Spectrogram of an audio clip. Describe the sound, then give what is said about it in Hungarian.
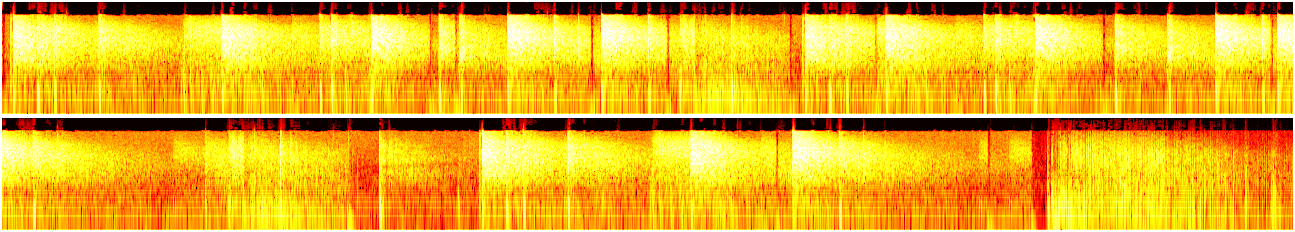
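A rapid series of explosions as a demolition patrol blows up obstacles at enemy positions, sharp booming blasts going off one after another with hardly a pause, loud, on a muffled, old-sounding recording with no voices. “Egy robbantójárőr kúszva megközelíti az ellenséges állásokat, és levegőbe röpíti a gyótakadályokat.”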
